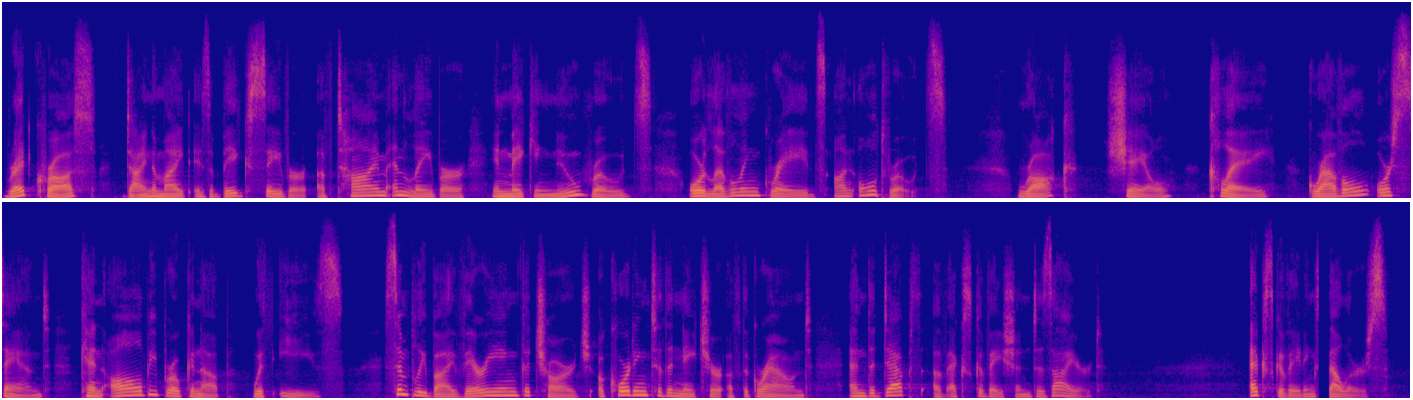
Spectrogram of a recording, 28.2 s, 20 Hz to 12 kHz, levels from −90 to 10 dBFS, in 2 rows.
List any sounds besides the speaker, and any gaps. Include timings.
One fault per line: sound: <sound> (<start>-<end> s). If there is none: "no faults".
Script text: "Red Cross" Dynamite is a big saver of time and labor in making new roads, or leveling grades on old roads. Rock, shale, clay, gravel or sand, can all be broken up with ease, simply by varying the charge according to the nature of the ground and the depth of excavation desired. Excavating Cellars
sound: dropout (27.3-27.4 s)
